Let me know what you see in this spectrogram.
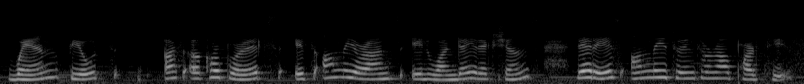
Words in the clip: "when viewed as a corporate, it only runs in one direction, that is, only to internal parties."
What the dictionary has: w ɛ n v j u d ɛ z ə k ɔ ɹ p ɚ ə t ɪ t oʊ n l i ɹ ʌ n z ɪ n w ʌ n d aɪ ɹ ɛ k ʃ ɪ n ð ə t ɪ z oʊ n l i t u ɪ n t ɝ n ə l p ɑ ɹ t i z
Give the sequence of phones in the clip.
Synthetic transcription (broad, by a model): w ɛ n f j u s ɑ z ə k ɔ ɹ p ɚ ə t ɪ t oʊ n l i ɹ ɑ n s ɪ n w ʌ n d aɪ ɹ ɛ k ʃ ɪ n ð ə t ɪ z oʊ n l i t u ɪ n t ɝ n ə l p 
